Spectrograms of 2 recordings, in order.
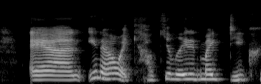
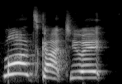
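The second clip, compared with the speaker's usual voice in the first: real upset; 6 semitones higher, 8 dB louder than usual. Real, not acted. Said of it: "I get very emotional about".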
